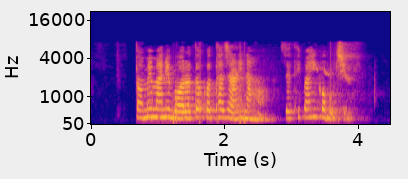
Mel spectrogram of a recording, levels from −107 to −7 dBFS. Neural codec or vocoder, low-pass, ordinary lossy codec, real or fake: vocoder, 24 kHz, 100 mel bands, Vocos; 7.2 kHz; MP3, 48 kbps; fake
